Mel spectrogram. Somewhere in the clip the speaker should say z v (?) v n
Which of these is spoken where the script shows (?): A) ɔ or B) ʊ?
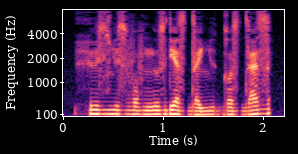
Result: A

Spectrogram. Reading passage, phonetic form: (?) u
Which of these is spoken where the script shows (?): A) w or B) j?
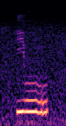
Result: B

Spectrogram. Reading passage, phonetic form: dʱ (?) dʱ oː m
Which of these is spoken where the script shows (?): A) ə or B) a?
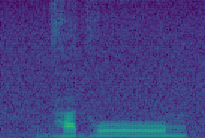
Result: B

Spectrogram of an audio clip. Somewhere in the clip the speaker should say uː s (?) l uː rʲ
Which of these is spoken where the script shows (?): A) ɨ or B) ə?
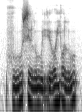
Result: A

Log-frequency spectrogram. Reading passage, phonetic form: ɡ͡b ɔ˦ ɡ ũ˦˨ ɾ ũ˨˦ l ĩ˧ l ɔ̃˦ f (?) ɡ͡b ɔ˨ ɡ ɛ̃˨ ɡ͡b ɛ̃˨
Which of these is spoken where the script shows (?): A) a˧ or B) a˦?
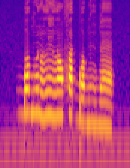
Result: A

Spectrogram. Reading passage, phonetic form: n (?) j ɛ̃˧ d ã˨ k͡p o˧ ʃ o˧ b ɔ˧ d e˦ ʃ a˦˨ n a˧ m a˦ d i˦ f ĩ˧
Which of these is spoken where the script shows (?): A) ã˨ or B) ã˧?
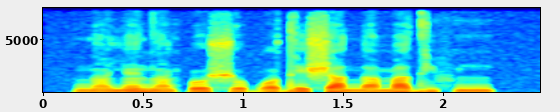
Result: A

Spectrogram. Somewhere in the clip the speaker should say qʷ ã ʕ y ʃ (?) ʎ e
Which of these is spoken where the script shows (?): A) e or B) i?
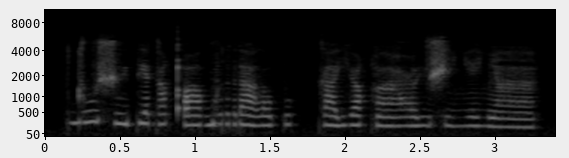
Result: B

